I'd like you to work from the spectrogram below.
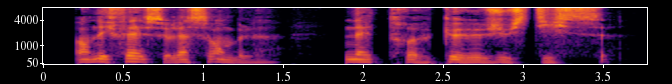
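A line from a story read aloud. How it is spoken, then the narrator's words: Hesitant tone. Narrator (French): dit-elle d'un ton hésitant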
